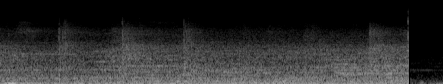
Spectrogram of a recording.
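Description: Shopping-centre concourse ambience: a steady wash of indistinct voices and echoing hall noise, with a few light, fairly regular footsteps.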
